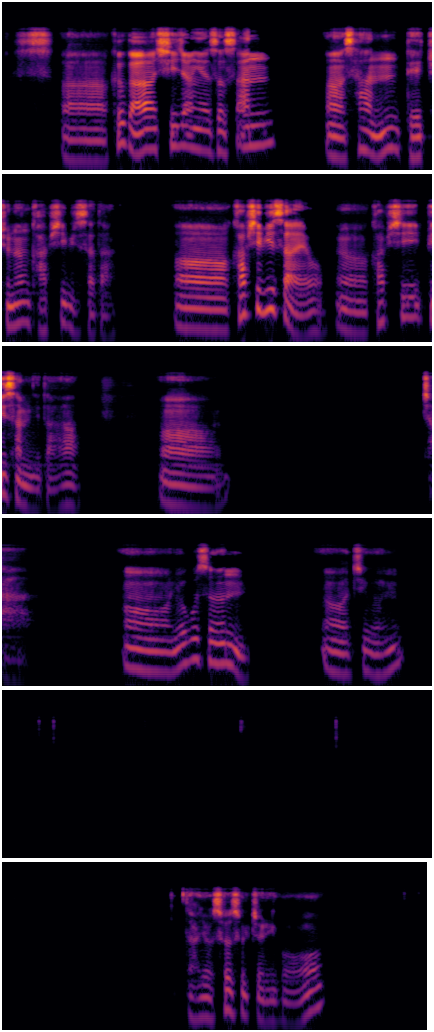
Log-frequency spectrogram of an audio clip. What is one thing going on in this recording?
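A middle-aged man speaks calmly over an online call, pausing between phrases.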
